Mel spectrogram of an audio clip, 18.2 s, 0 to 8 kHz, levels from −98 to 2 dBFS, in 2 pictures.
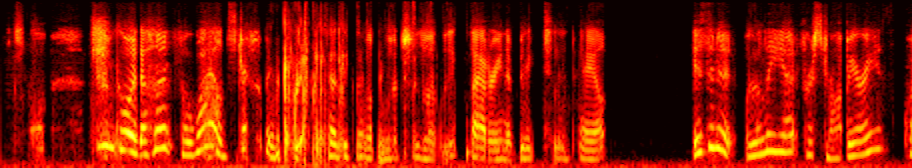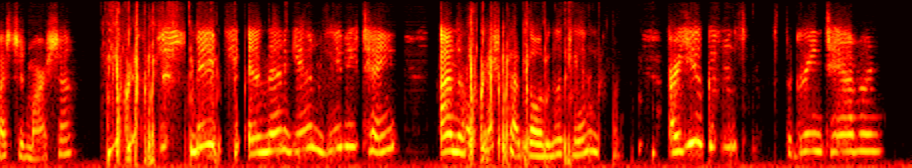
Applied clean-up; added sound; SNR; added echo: neural diffusion model UNIVERSE++.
